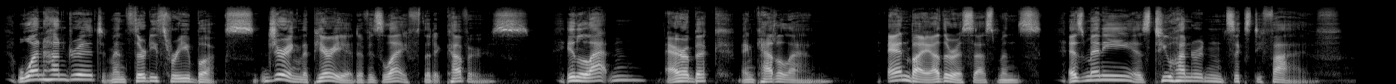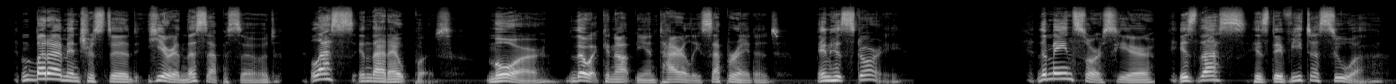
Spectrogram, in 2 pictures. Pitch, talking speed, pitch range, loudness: 140 Hz, 120 wpm, 110-180 Hz, -19 LUFS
